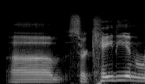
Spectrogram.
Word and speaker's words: circadian: Circadian rhythms.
